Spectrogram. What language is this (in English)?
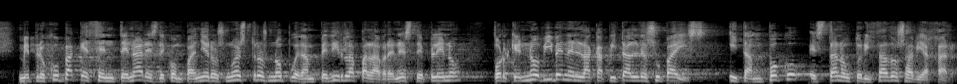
Spanish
